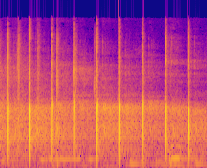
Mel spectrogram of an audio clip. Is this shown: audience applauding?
yes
